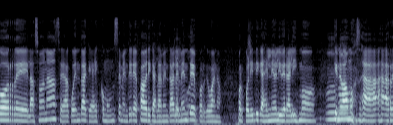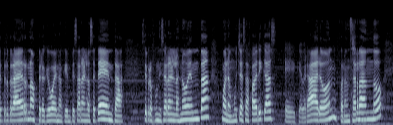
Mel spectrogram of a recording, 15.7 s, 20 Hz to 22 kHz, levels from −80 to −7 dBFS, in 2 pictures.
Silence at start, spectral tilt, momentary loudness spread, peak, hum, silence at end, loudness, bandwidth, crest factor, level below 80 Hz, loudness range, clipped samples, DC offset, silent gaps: 0 s; -5.5 dB/octave; 9 LU; -6 dBFS; none; 0 s; -26 LUFS; 12 kHz; 20 dB; -54 dBFS; 4 LU; under 0.1%; under 0.1%; none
